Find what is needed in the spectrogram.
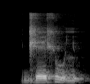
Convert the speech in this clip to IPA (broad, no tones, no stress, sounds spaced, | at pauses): d͡ʒ e ʃ u lʲ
